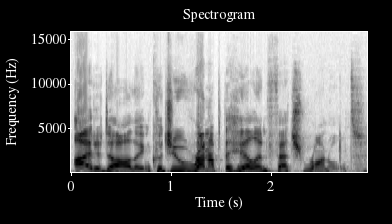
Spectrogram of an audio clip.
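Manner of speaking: affected upper-class voice. Speaker quotes Diane asking her a favor on the phone, Diane's affected rich voice. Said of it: "it was an affected rich person's voice".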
